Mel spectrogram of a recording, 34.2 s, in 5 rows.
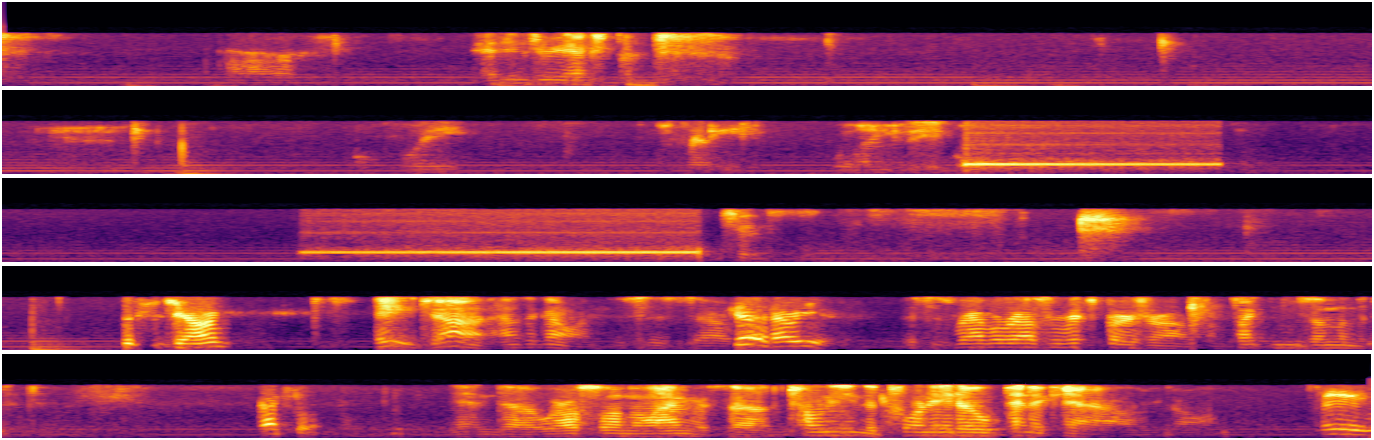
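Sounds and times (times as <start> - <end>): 
constant hum: 0.0 - 34.2
speech: 1.2 - 1.8, 2.4 - 3.5, 21.5 - 21.8, 22.8 - 23.5, 24.1 - 27.6, 28.7 - 29.1, 29.8 - 33.1, 34.0 - 34.2
phone line dialing clicks and tones: 11.7 - 13.0, 15.2 - 17.2.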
